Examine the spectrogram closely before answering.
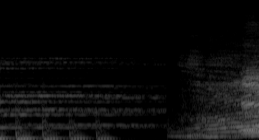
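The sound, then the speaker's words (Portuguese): Cows low as they quickly approach: a drawn-out, harmonic moo with a pulsing start is followed by a second, broader and louder call, both fairly faint. “Algumas vaquinhas se aproximaram rápido.”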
